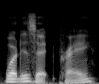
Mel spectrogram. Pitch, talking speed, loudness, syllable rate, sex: 115 Hz, 240 wpm, -18 LUFS, 4.5 syllables/s, male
